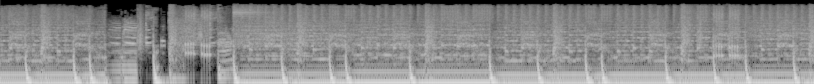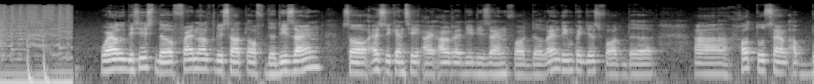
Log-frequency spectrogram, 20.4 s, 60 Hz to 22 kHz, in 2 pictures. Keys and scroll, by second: 0.2 ctrl+c, 1.3 ctrl+c, 2.9 ctrl+c, 5.9 super+s, 7.6 super+=, 10.9 shift+super+2.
